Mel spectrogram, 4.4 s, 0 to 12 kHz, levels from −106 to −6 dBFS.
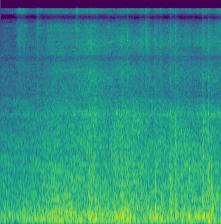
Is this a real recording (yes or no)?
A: no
